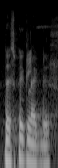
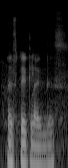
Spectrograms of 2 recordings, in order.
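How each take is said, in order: First: Said in the usual way. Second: Very soft, hand over the mouth; humble hushed speech. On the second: Shown as a demonstration. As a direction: speak softly and humbly, as to a guru. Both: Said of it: "they put the hand like this and speak".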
